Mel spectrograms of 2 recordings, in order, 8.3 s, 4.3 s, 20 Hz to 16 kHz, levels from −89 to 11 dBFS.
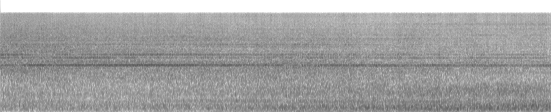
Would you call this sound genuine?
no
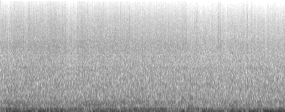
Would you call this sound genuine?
yes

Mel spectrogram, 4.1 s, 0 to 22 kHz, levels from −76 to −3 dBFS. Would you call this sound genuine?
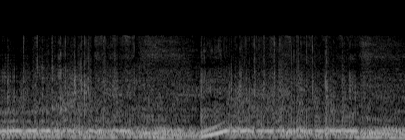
yes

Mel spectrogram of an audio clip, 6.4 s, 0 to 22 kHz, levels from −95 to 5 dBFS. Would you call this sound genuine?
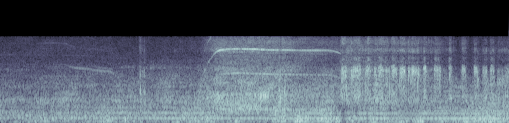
yes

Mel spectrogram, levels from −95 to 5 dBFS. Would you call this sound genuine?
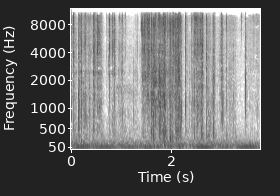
yes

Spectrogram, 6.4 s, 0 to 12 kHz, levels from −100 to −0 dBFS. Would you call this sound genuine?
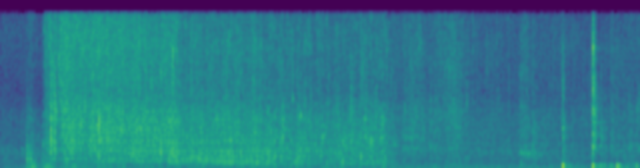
yes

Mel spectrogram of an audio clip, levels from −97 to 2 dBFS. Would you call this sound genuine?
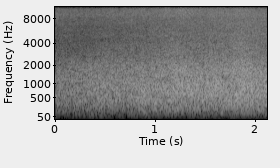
yes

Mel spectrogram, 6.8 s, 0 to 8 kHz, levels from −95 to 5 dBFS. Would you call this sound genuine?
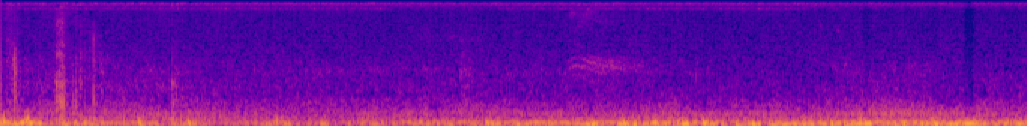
no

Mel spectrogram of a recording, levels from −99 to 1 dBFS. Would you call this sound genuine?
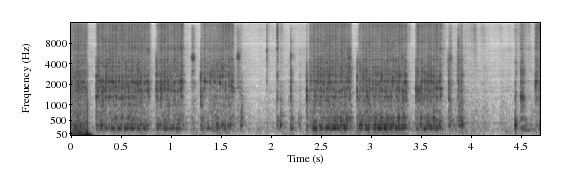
no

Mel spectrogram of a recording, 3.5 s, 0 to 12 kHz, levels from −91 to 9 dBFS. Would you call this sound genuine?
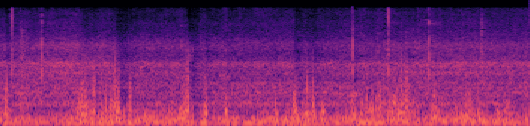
yes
